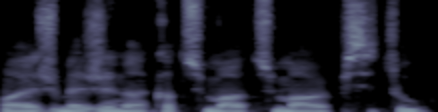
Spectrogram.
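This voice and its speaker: Rambling streamer. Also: male voice, lowish voice, flat delivery, a little hiss or hum. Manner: rambling, halting, with restarts and fillers. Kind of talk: casual out-of-character chat while gaming.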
